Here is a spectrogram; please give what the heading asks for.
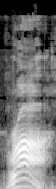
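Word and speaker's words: רע: The word is ra, pronounced ra, from 7489.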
